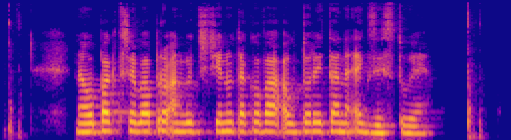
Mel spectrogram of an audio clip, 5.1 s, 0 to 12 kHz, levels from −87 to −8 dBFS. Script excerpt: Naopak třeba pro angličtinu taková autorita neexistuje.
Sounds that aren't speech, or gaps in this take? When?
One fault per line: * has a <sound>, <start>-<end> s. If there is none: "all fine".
all fine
